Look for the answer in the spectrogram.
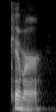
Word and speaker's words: Kammerer: Yeah, Jake, J-A-K-E, obvious. K-A-M-M-E-R-E-R. Kimmer. Yep, that's me.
